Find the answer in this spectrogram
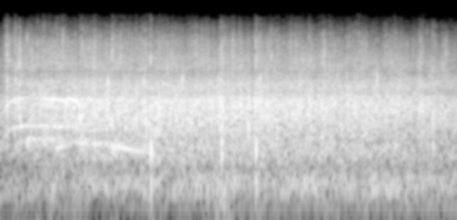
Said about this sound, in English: The level of admiration I have for everybody who just clapped, it's hard.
